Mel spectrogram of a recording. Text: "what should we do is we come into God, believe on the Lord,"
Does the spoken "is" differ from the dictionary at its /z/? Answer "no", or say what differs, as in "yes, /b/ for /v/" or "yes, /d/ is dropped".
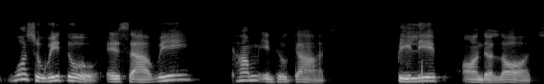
yes, /s/ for /z/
